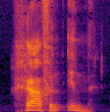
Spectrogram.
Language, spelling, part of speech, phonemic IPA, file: Dutch, graven in, verb, /ˈɣravə(n) ˈɪn/, Nl-graven in.ogg
- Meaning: inflection of ingraven: 1. plural present indicative 2. plural present subjunctive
